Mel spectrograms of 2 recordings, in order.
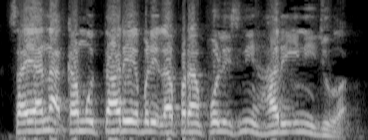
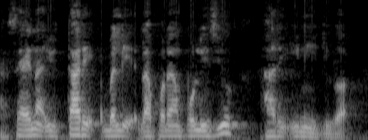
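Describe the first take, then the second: First: Loud, higher barked command; imitating the boss shouting an order; angry order. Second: Said in the usual way. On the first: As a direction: order him to withdraw it today. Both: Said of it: "Dia bagi arah kat saya".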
